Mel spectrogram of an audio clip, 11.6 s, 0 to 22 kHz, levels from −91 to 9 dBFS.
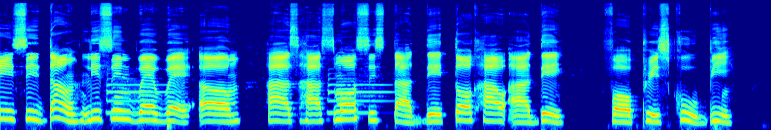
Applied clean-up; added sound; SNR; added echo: classical method spectral subtraction.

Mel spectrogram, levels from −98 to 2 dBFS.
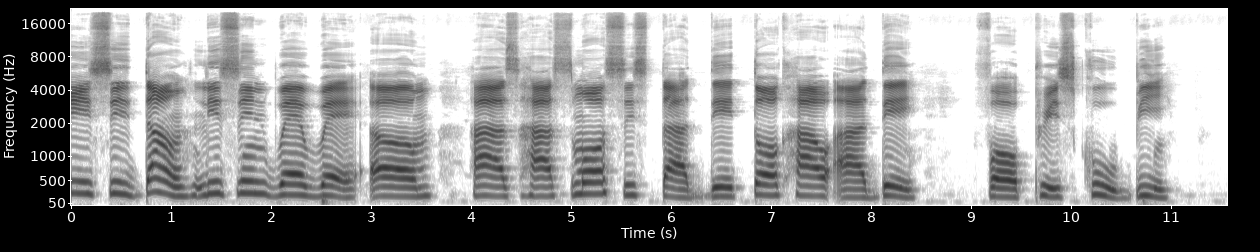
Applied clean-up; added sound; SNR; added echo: none; none; none; none.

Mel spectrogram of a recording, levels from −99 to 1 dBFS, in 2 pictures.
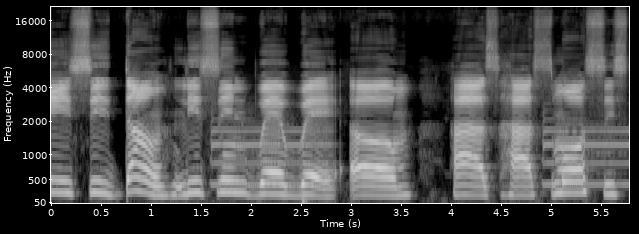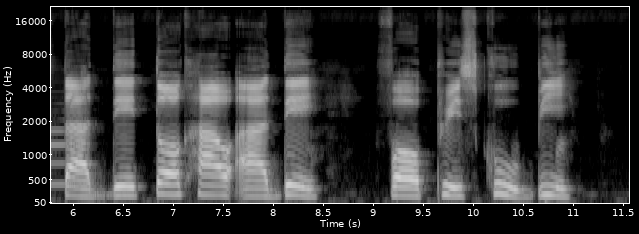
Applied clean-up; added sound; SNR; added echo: none; Trumpet; 19 dB; none.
